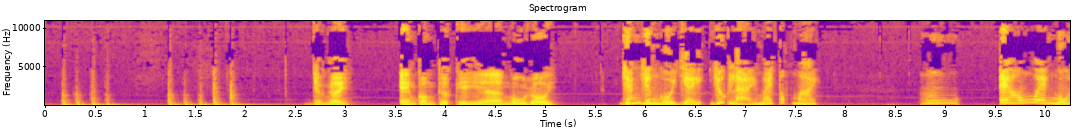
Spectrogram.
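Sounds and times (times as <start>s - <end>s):
knocking on a door: 0.1s - 2.2s
speech: 2.7s - 5.2s, 5.8s - 7.8s, 8.8s - 10.2s.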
